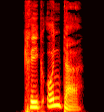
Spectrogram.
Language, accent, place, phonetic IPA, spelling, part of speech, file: German, Germany, Berlin, [ˌkʁiːk ˈʊntɐ], krieg unter, verb, De-krieg unter.ogg
- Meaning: 1. singular imperative of unterkriegen 2. first-person singular present of unterkriegen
